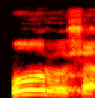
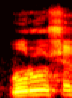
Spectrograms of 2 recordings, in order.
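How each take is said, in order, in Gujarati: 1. પહેલો સ્વર u લાંબો બોલાય છે. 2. પહેલો સ્વર u ટૂંકો બોલાય છે. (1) "પણ પુરુષ" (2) "નહીં"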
